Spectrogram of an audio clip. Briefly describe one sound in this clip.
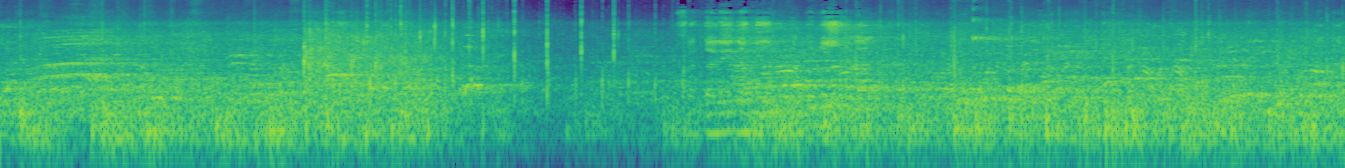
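Young players call out and chatter around the court.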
